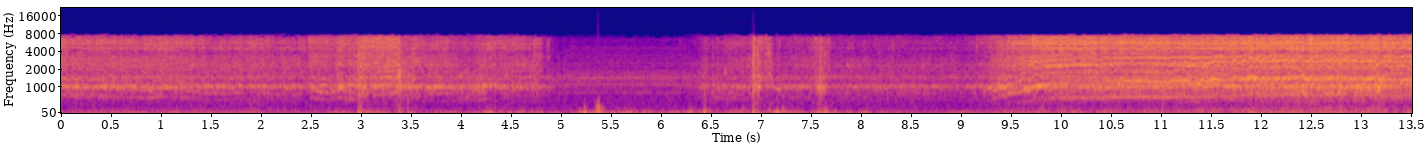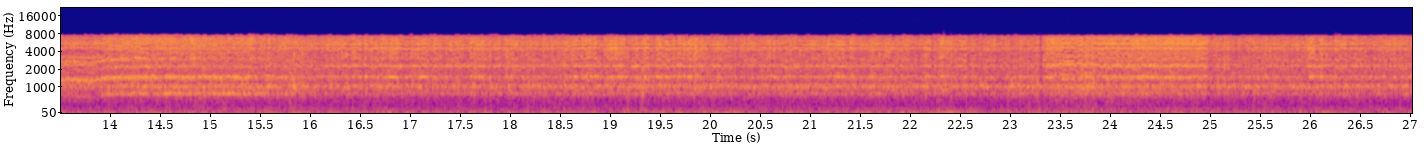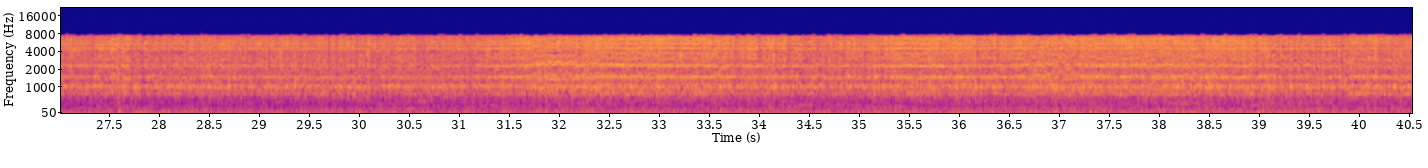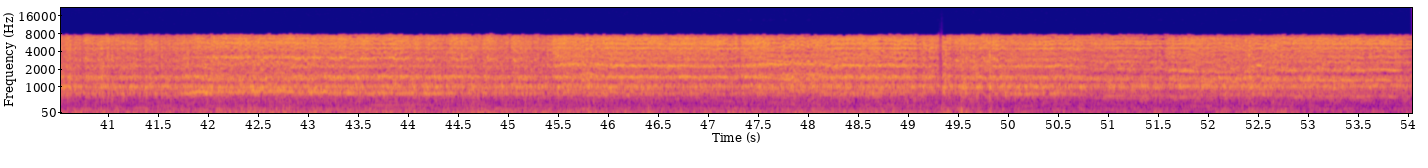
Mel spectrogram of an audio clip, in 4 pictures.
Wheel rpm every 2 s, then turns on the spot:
70, 70, 30, 30, 60, 150, 160, 190, 200, 200, 200, 200, 200, 200, 200, 200, 200, 200, 200, 200, 200, 200, 200, 200, 200, 190, 180.
none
